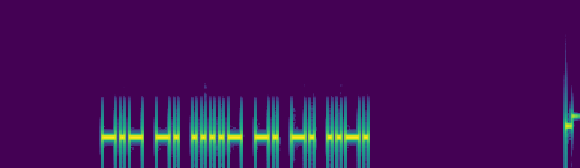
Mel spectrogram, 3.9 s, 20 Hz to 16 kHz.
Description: Morse code, heard as a keyed tone, about 40 wpm, 700 Hz. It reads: KN4NNF
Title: USA Call Signs 40wpm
